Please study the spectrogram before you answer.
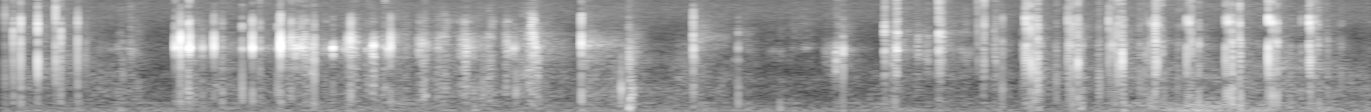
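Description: A small, hollow white and magenta plastic glue stick tube, held in the hands, is tapped and scratched along its body and cap with long nails. A quiet, rapid series of short, bright clicks and dry scratches follows, with almost no ring after each tap.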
